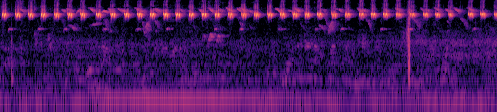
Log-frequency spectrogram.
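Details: Cricket sound meant for teaching pet birds. It gives a long run of shrill, evenly spaced chirps, roughly two to three per second, with one short click near the end and soft low hum behind.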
